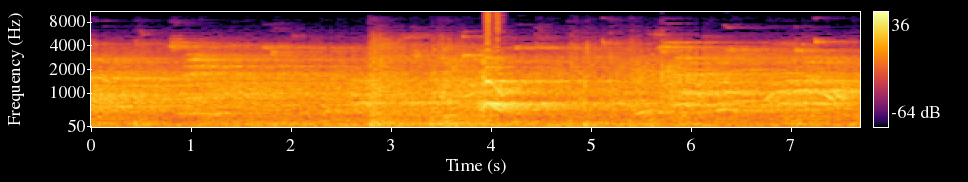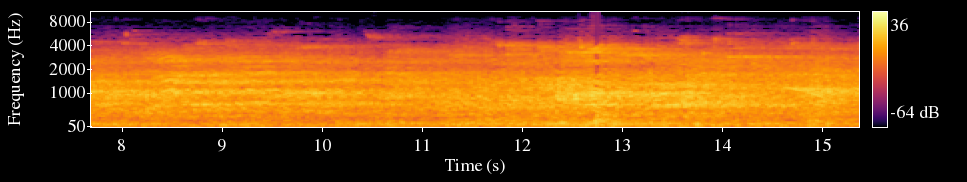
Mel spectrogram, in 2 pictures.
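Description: Adult players talk and call out to each other in a large echoing hall.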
